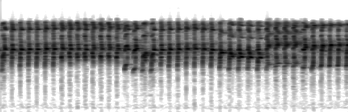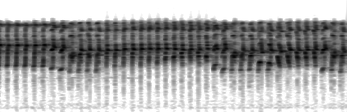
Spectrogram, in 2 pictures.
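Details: Sustained ngekek of a lovebird, a long trill said to raise other lovebirds' mood: steady, very fast high buzzy chattering pulses running on evenly from start to finish.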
